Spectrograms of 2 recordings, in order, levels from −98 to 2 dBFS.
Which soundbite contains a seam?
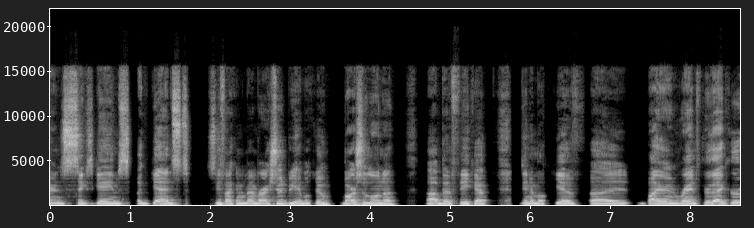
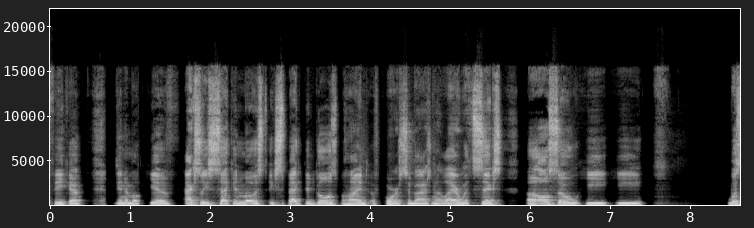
second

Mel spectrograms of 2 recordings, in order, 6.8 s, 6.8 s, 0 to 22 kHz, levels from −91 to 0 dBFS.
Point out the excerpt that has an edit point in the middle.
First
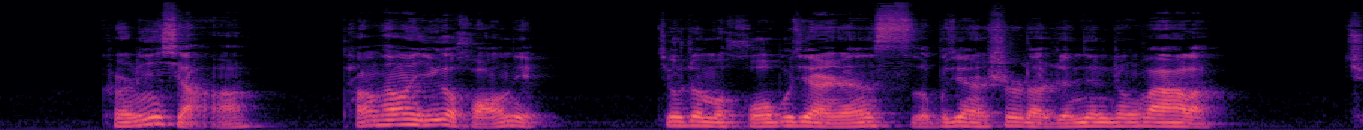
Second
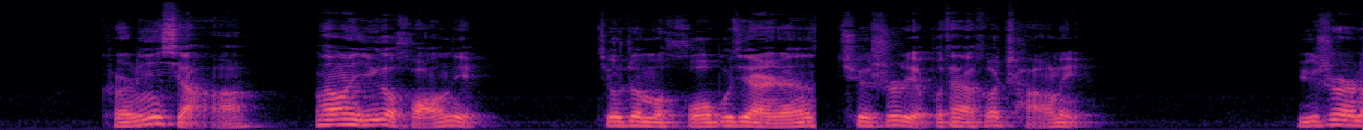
second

